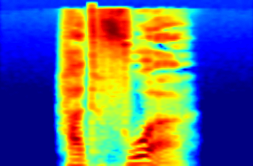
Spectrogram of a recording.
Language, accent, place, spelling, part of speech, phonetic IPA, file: German, Germany, Berlin, hat vor, verb, [ˌhat ˈfoːɐ̯], De-hat vor.ogg
- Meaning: third-person singular present of vorhaben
